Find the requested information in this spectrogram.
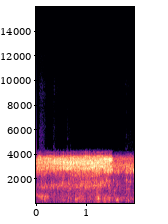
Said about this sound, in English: She's doing dishes. Okay. She's got the phone. Okay. Yeah. She's on speakerphone and she's doing the dishes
